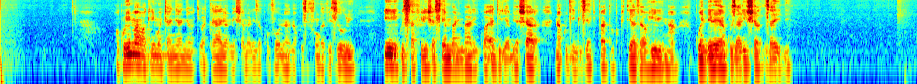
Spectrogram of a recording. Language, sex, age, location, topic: Swahili, male, 18-24, Dar es Salaam, agriculture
